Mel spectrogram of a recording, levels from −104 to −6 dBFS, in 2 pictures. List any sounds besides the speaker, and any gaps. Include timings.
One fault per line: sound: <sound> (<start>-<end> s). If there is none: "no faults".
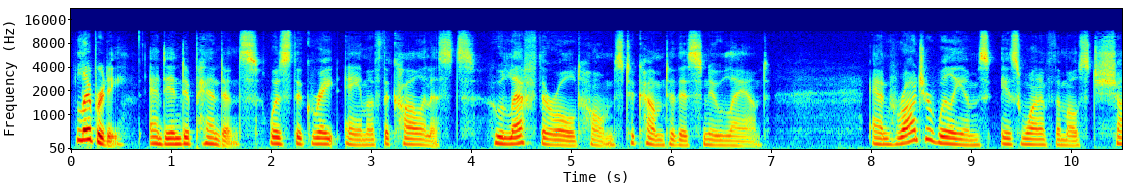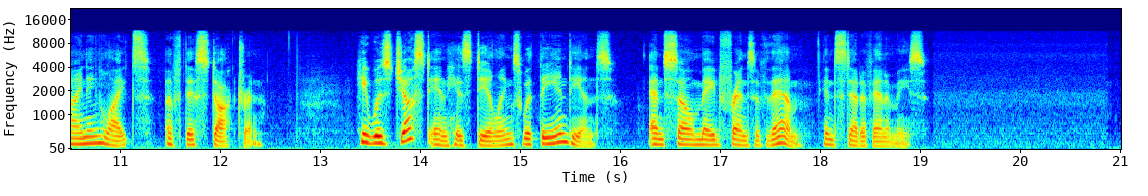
no faults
